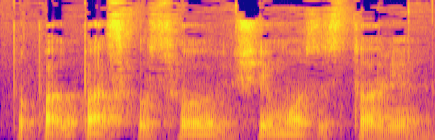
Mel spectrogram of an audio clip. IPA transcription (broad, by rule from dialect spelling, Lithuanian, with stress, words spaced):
pɐ pɐˈpɑːsɐkoːs ˈsɑːʋoː ʃʲɛɪˈmoːs ɪsˈtoːrʲɪjæː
